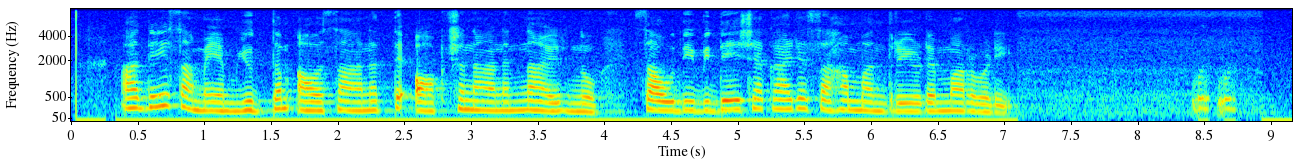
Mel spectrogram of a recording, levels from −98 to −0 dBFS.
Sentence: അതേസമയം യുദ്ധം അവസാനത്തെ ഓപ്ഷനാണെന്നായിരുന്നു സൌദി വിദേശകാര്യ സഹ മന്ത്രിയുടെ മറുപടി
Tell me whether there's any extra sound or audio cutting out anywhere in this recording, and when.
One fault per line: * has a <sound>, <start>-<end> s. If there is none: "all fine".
* has a laugh, 8.4-8.8 s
